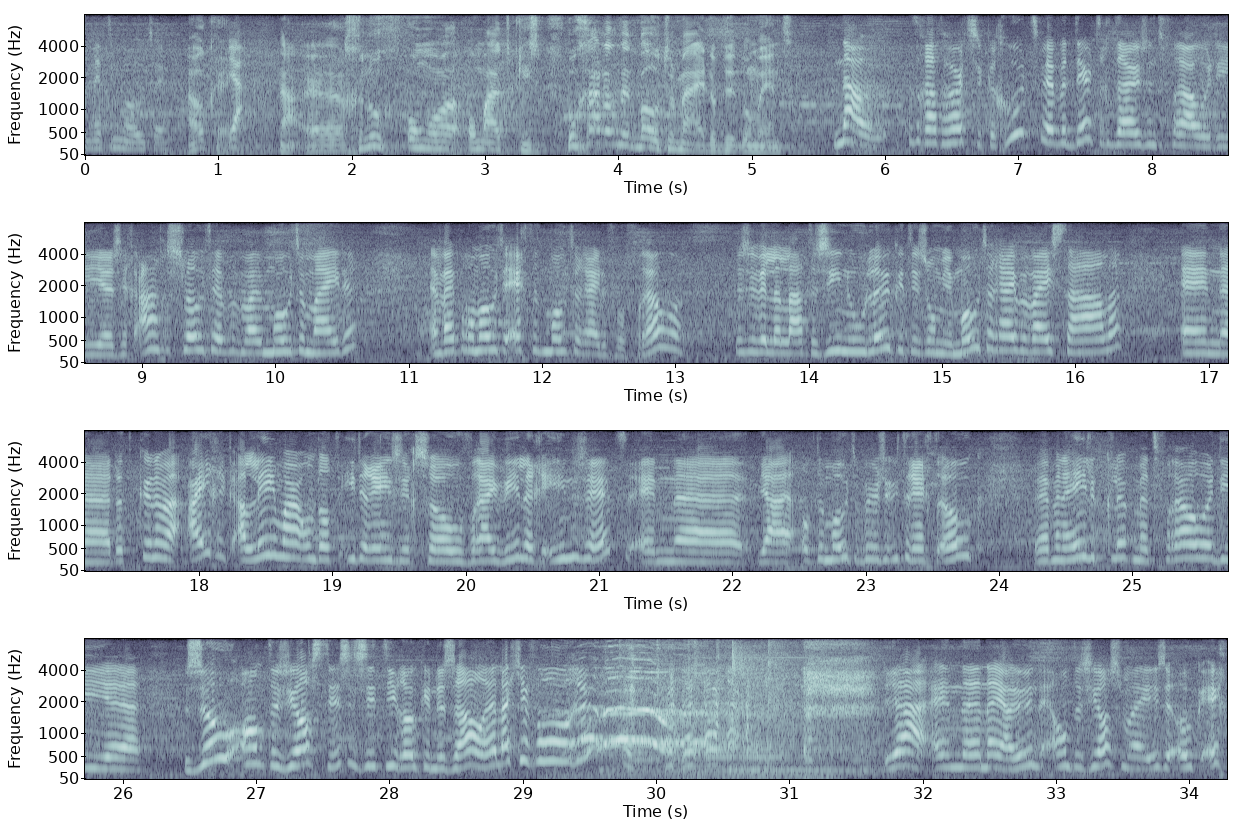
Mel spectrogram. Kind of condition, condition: setting, busy venue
